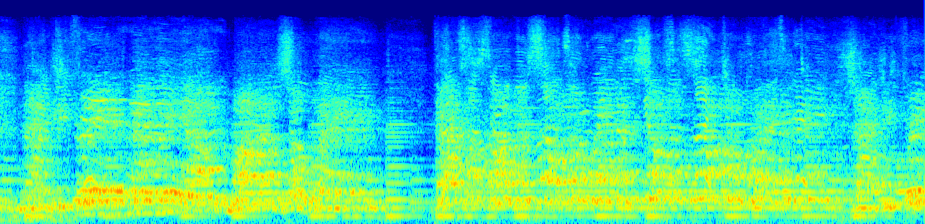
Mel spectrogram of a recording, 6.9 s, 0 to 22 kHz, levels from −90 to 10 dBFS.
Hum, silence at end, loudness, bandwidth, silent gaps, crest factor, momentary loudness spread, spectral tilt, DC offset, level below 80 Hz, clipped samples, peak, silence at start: none; 0 s; -21 LUFS; 16.5 kHz; none; 14 dB; 5 LU; -4.5 dB/octave; under 0.1%; -50 dBFS; under 0.1%; -6 dBFS; 0 s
